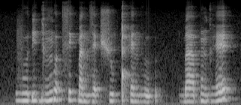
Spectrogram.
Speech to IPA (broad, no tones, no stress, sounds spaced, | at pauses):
v u ɗ i ɡ e ŋʷ ʌ ʔ s e k͡p a n z ɛ ʔ ʃ u ǃʰ ɛ n ɦ u ʔ | ɡ͡b a p õ ɡʱ ɛ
